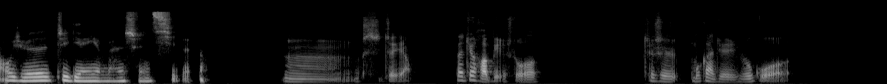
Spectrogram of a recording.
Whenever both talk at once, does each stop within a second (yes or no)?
yes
